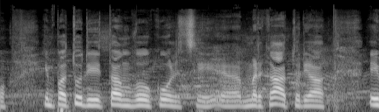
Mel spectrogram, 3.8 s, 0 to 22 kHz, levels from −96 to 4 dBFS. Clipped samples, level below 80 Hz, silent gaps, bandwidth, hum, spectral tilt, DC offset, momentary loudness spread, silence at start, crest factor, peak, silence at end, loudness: under 0.1%; -44 dBFS; none; 16 kHz; none; -6 dB/octave; under 0.1%; 10 LU; 0 s; 16 dB; -4 dBFS; 0 s; -20 LUFS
